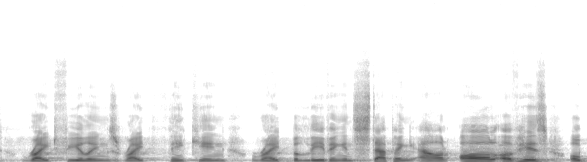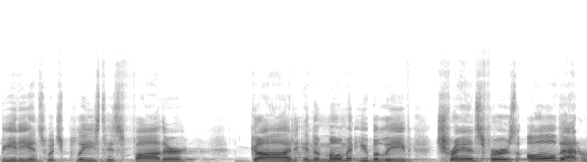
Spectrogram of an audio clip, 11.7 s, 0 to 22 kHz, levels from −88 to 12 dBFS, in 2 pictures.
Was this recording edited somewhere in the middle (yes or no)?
no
